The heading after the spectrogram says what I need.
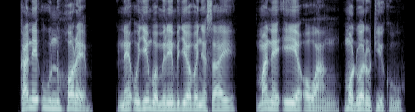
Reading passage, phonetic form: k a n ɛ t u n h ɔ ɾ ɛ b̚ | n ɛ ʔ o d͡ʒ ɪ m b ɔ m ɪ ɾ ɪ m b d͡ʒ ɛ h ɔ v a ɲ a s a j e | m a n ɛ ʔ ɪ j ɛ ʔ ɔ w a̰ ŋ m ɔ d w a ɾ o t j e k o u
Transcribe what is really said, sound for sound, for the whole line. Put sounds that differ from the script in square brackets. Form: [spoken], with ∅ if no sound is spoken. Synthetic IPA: k a n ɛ [ʔ] u n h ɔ ɾ ɛ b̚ | n ɛ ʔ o d͡ʒ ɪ m b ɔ m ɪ ɾ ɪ m b d͡ʒ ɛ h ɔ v a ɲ a s a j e | m a n ɛ ʔ ɪ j ɛ ʔ ɔ w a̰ ŋ m ɔ d w a ɾ o t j e k o u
